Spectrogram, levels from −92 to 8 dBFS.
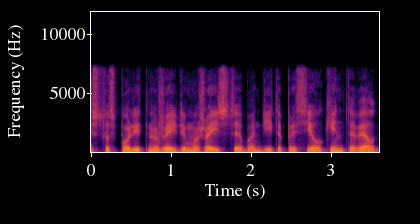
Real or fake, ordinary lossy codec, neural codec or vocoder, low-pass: fake; MP3, 64 kbps; codec, 16 kHz, 0.9 kbps, LongCat-Audio-Codec; 7.2 kHz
